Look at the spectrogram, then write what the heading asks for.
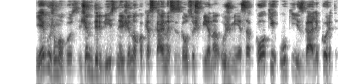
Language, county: Lithuanian, Vilnius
